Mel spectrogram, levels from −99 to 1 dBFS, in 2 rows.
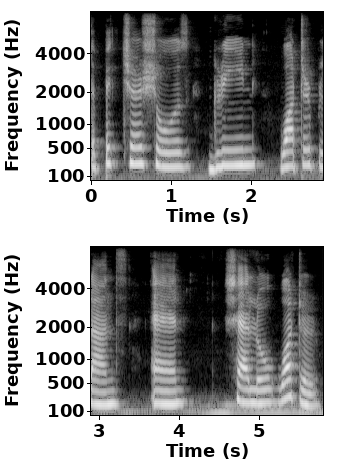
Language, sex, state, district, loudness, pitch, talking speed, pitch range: English, female, Assam, Kamrup Metropolitan, -17 LUFS, 205 Hz, 80 wpm, 185-235 Hz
